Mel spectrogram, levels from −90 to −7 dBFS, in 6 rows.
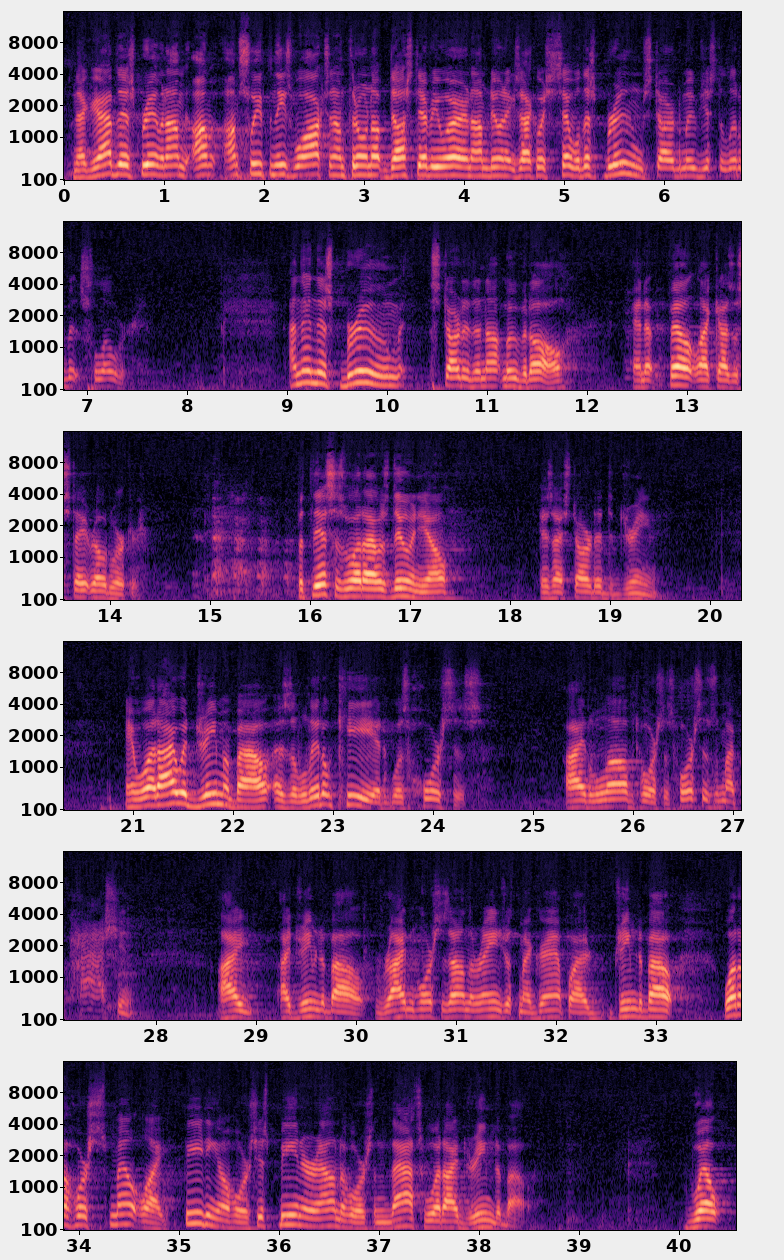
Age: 50-69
